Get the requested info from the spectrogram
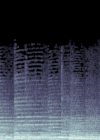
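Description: School band music: held chords on wind instruments that change twice.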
